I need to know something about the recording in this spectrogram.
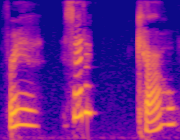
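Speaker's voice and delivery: high, hesitant timid question; timid little high voice; scared and shy. A narrator's reading. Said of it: "Scared and shy".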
